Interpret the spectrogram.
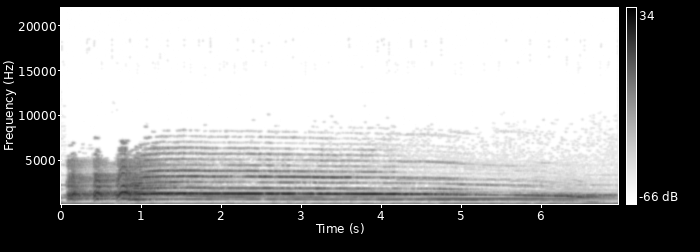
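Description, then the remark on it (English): A single long wolf howl holds steady for several seconds before sliding down in pitch at the end, loud, over a low constant hum with no talking. “And legend has it the Michigan Dogman is an extra large wolf, capable of rearing up on its hind legs to show off its humanoid torso, stare at you with blue or amber eyes, and unleash a frighteningly human scream.”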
